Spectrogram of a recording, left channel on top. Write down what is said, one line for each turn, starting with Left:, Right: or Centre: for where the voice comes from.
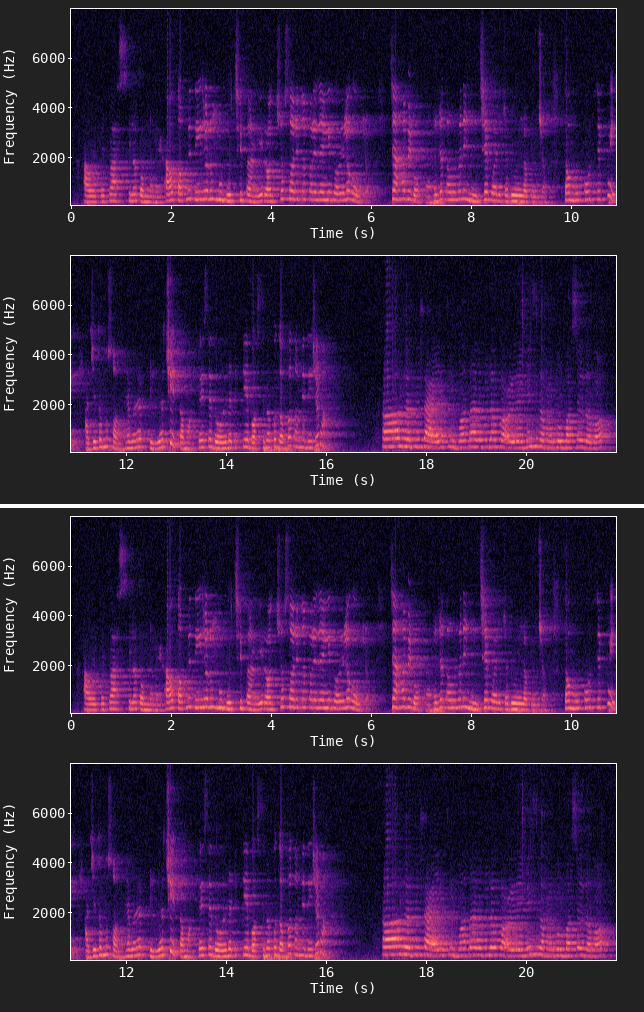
Right: ଆଉ ଏବେ ତ ଆସିଲ ତମ ମାନେ ଆଉ ତମେ ଦି ଜଣ ମୁଁ ବୁଝିପାରନି ରଜ ସରିଲା ପରେ ଯାଇକି ଦୋଳି ଲଗଉଚ ଯାହାବି କଥା ହେଲେ ତମେ ମାନେ ନିଜେ କରିଛ ଦୋଳି ଲଗେଇଛ ତ ମୁଁ କହୁଥିଲି କି। ଆଜି ତ ମୁଁ ସନ୍ଧ୍ୟାବେଳେ ଫ୍ରି ଅଛି ତ ମୋତେ ସେ ଦୋଳିରେ ଟିକେ ବସିବାକୁ ଦବ ତମେ ଦି ଜଣ।
Left: ହଁ ଯଦି ସାଇ ଥିବ ତାହେଲେ ମୁଁ ତାକୁ କହିଦେବି ସିଏ ତମକୁ ବସେଇଦବ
